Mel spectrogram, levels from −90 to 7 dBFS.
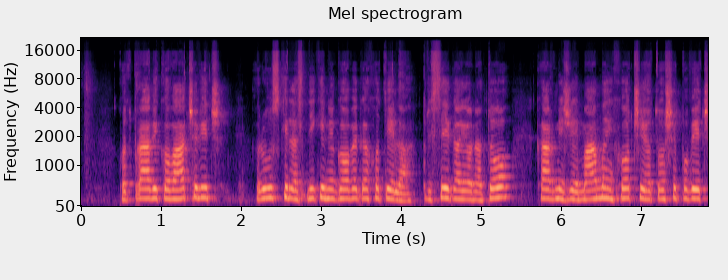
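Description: The speech recording carries no audible technical fault, and the full audio band is present, as expected from Opus voice compression in its hybrid mode.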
